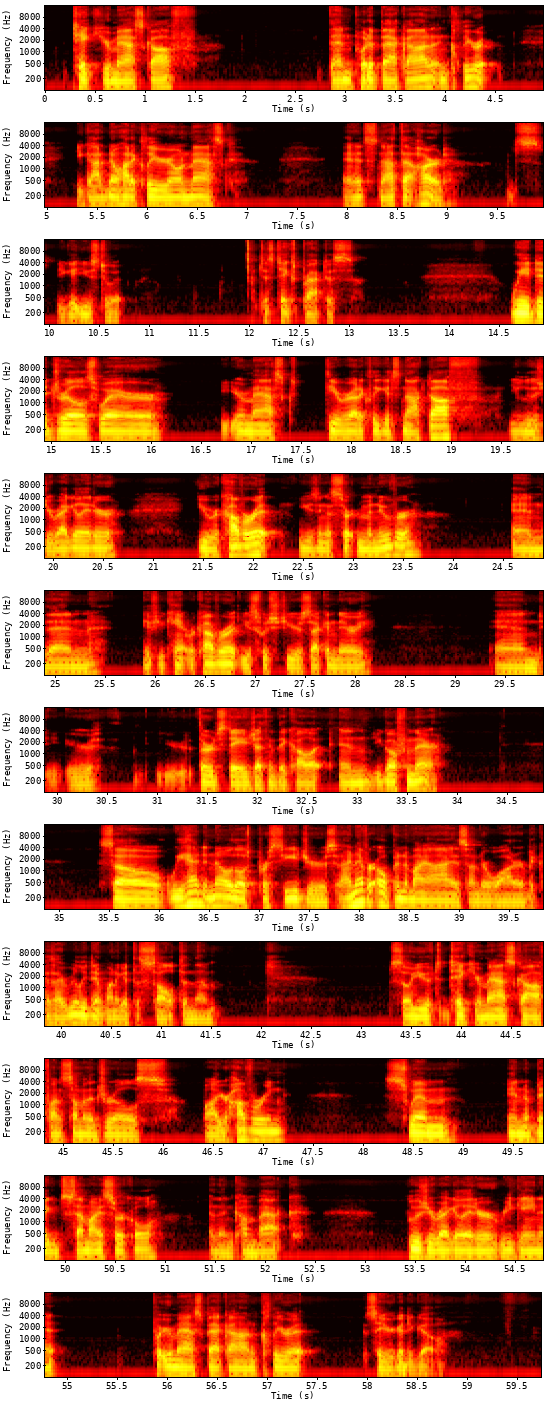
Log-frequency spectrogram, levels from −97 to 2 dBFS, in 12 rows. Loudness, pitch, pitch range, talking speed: -28 LUFS, 100 Hz, 90-120 Hz, 155 wpm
